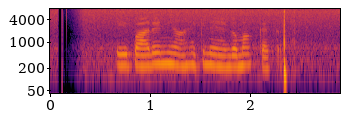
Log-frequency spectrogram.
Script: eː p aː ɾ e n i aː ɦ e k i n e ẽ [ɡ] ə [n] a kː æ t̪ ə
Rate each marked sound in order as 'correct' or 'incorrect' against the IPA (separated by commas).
correct, incorrect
